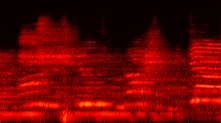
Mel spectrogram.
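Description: A young girl singing a few short, wavering notes without clear words.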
